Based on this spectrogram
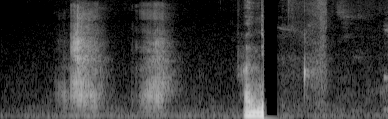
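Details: A pet conure talks, giving two short, raspy, breathy speech-like phrases about half a second apart, followed by a loud thump and a brief squeak indoors.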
